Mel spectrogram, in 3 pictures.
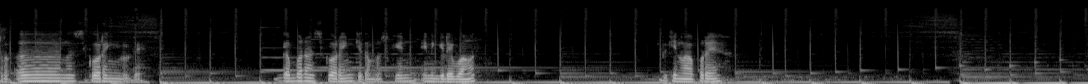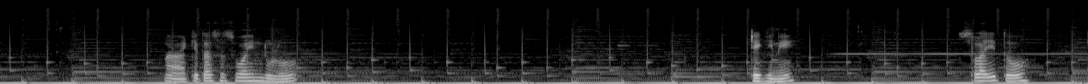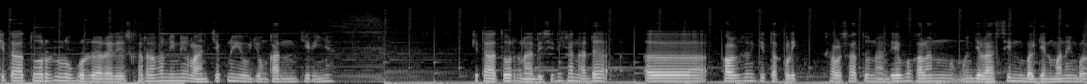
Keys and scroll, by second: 1.2 alt+Tab.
